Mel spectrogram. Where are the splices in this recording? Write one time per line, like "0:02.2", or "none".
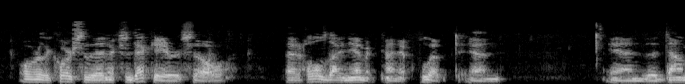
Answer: none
